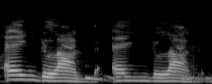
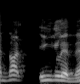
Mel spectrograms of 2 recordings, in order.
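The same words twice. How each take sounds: First: England ending in a clear open land; German England. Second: England with an English land. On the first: Teacher models German England for students. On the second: Teacher shows students the English-style England. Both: Shown as a demonstration. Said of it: "Remember, land".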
